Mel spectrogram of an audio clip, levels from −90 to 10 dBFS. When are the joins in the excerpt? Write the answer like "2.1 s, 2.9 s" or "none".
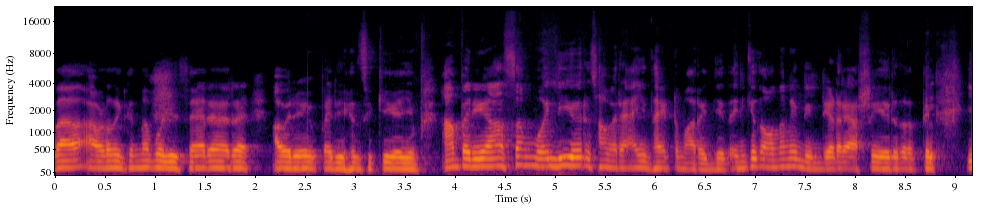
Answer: none

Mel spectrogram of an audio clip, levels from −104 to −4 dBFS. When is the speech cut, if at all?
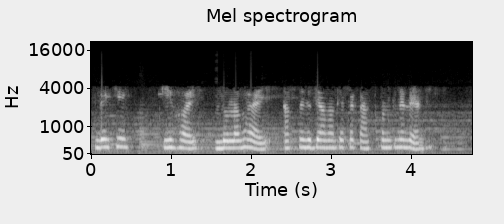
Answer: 1.4 s

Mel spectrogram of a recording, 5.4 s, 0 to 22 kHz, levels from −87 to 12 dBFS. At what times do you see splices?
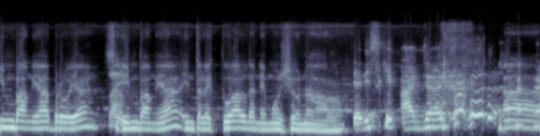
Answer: none

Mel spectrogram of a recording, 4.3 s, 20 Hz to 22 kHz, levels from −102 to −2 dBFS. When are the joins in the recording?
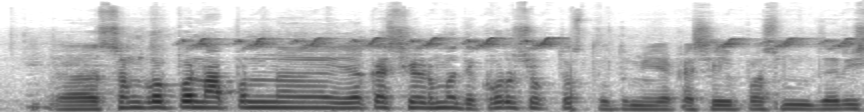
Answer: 2.9 s

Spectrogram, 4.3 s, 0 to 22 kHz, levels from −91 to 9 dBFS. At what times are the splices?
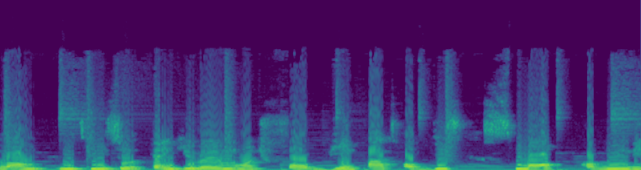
3.3 s

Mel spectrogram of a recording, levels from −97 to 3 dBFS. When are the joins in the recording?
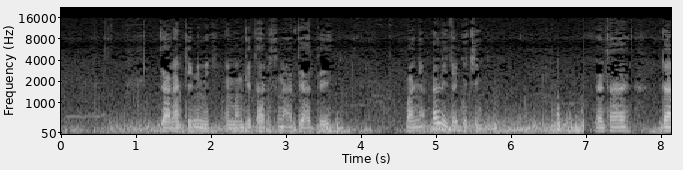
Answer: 7.0 s

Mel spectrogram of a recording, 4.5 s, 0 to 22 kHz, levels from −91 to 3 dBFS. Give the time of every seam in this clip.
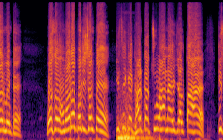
2.3 s

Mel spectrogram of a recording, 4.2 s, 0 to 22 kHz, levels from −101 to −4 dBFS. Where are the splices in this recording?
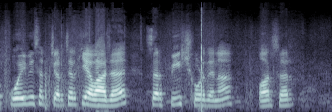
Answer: none

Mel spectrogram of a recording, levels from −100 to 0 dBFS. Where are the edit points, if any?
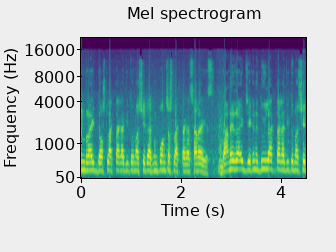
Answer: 2.6 s

